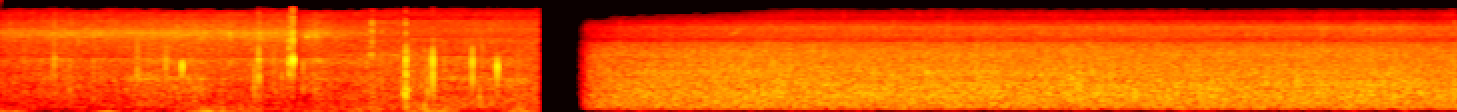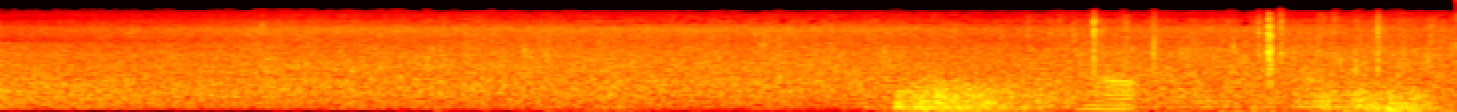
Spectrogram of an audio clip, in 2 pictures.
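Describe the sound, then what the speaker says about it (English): Heavy rain pours steadily at a riverside camp during a summer thunderstorm, with a sharp break early on, then the downpour returns and thunder rumbles loudly later; no talking. "I don't think I'll get rained on all night."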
